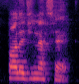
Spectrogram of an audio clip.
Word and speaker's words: phylogenetic: Biological species are, or what's PHY? Is that F? Is that pronounced as F or psi? Phylogenetic. Phylogenetic species.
